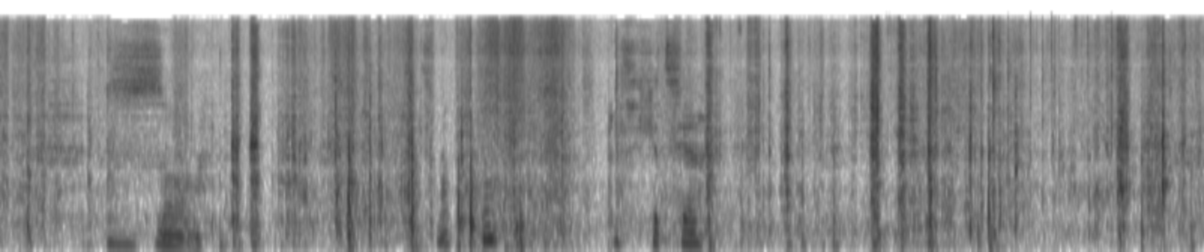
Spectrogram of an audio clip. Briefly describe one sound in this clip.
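Cardboard scrapes and rustles as it is handled.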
